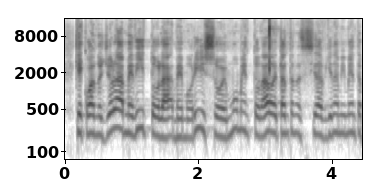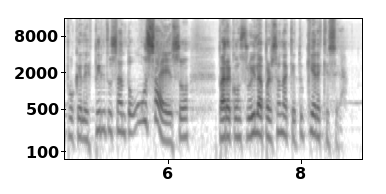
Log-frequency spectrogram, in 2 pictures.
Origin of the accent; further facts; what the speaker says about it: Puerto Rico; moved away as an adult; also born or lived in Trujillo Alto, Puerto Rico / California; now in Texas, United States; Yo crecí en Puerto Rico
